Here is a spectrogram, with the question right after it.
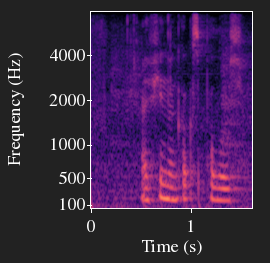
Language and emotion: Russian, neutral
